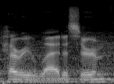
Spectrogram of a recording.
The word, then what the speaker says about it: Perry Ladouceur: State your name and spell it for me, please. Yeah, sure. It's Perry Ladouceur.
